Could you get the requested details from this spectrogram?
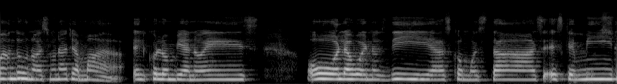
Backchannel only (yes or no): yes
